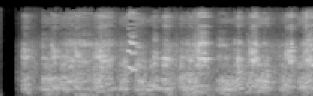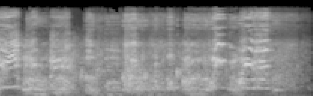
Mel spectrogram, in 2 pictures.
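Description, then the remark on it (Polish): Pigs squeal and grunt continuously for several seconds, loud, with overlapping shrill cries and snorts forming a dense, chaotic chorus. “Potem zakwiczała świnka.”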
